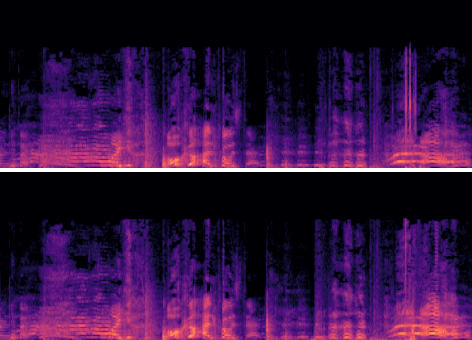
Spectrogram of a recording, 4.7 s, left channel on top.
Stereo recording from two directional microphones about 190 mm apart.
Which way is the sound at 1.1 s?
20° right (ahead or behind).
